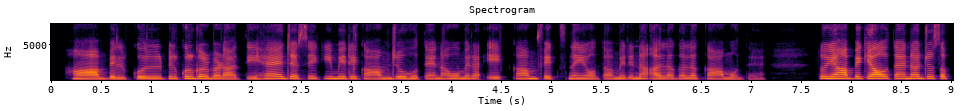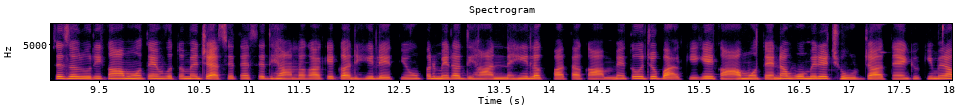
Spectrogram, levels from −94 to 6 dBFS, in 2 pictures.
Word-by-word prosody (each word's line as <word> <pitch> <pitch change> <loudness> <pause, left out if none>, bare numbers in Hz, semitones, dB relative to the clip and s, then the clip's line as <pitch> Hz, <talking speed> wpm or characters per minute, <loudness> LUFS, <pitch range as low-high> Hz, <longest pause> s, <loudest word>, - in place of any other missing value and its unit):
हाँ, 220 -3 +4
बिल्कुल। 235 +1 +1
बिल्कुल, 260 +2 +2
गड़बड़ाती 235 -3 +1
है 250 +3 +2
जैसे 235 -2 -2
कि 250 +2 -4
मेरे 250 0 +1
काम 225 -2 -3
जो 250 +2 +2
होते 230 -2 -4
हैं 220 - -3
ना 230 +1 -3
वो 245 - 0
मेरा 240 +1 -2
एक 230 0 -4
काम 240 0 0
फ़िक्स 235 -1 -4
नहीं 230 0 0
होता, 215 +1 -5
मेरे 230 -1 -3
ना 255 +1 +1
अलग-अलग 225 +1 -3
काम 210 -2 -4
होते 195 0 -9
हैं। 190 - -19 0.5
तो 295 - +3
यहाँ 285 -2 +9
पे 280 - +4
क्या 280 -1 +7
होता 260 0 +7
है 260 - +2
ना, 275 +1 +5
जो 280 +1 0
सबसे 270 0 0
ज़रूरी 245 -2 0
काम 245 -1 0
होते 245 0 0
हैं 250 - +1
वो 245 -1 -2
तो 250 +1 -8
मैं 250 0 0
जैसे-तैसे 235 +1 -1
ध्यान 225 -2 -3
लगा 220 0 -2
के 245 +2 -4
कर 225 -2 -1
ही 225 +2 -4
लेती 225 0 -4
हूँ 230 +1 -6
पर 250 - -1
मेरा 235 +1 -1
ध्यान 220 -1 -4
नहीं 220 +2 -1
लग 230 -1 +1
पाता 215 0 -4
काम 210 -1 -3
में 230 +1 -5
तो 260 +1 0
जो 255 +1 -2
बाकी 220 0 -2
के 245 +1 +1
काम 220 -1 0
होते 220 -1 -2
हैं 215 - 0
ना, 250 +1 +1
वो 250 0 +1
मेरे 250 +1 +2
छूट 230 -3 -4
जाते 215 -1 -1
हैं 220 +1 -1
क्योंकि 235 0 -9
मेरा 240 +2 +1
235 Hz, 245 wpm, -23 LUFS, 220-250 Hz, 0.5 s, यहाँ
